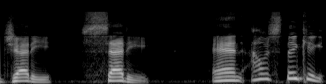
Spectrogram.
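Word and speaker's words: Cedi: Well, I remember everyone was calling him Seti at the beginning, and that was 2018. And I remember like the reporters, specifically asked like, how do you pronounce? And quickly it shifted from Seti to Jetty.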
